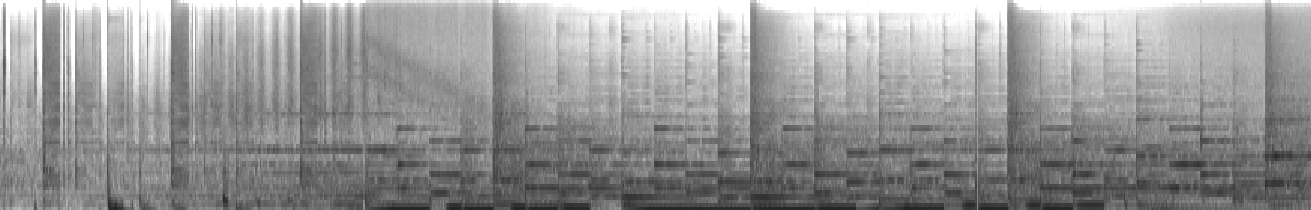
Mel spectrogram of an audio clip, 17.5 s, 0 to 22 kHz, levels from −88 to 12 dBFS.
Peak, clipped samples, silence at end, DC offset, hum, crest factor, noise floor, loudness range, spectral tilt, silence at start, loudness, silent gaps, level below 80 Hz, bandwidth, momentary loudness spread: 0 dBFS; under 0.1%; 0 s; under 0.1%; none; 10 dB; -29 dBFS; 6 LU; -5.5 dB/octave; 0 s; -12 LUFS; none; -12 dBFS; 18.5 kHz; 10 LU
